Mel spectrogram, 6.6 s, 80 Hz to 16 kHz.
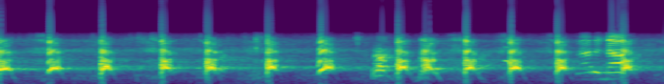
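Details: Bedlington Terrier at playtime in Woodland, California, on 15 November 2009, giving short yipping barks roughly twice a second, interleaved with sharp tapping sounds, ending in a wavering whine-like cry.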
